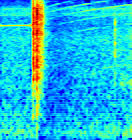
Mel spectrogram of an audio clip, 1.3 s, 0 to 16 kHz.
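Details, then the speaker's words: Olympus XA4 Macro 35mm film camera, flash test: a crisp double click of the shutter and flash with a bright flash, a faint high charging whine, then another click after re-cocking. Shutter and flash fire normally. "Okay, so now I'm going to push the shutter button, and we'll watch right here. It may not show real well in the video, but we'll try it. Definitely a bright flash."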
